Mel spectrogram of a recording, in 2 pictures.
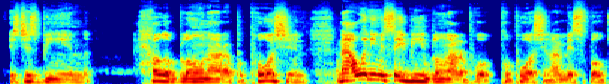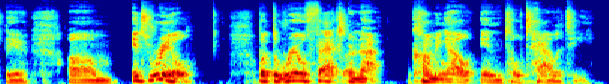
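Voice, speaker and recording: Man, podcast host, casual monologue, mid-pitched voice, emphatic, restarts and repeats. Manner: swings between loud and quiet.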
